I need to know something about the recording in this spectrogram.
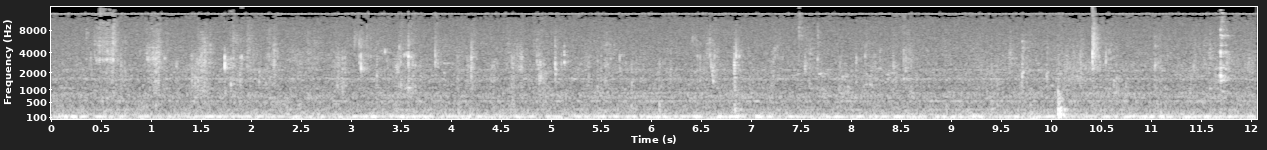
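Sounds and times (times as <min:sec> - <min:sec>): steady low hum: 0:00.0 - 0:12.0
close wet chewing: 0:00.4 - 0:08.7.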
